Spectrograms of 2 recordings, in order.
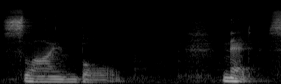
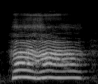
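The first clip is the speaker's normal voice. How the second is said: loud high mocking laugh; chuckle; 13 semitones higher, 10 dB louder than usual. A narrator's reading. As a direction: laugh at her gleefully. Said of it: "Ned couldn't help but chuckle".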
